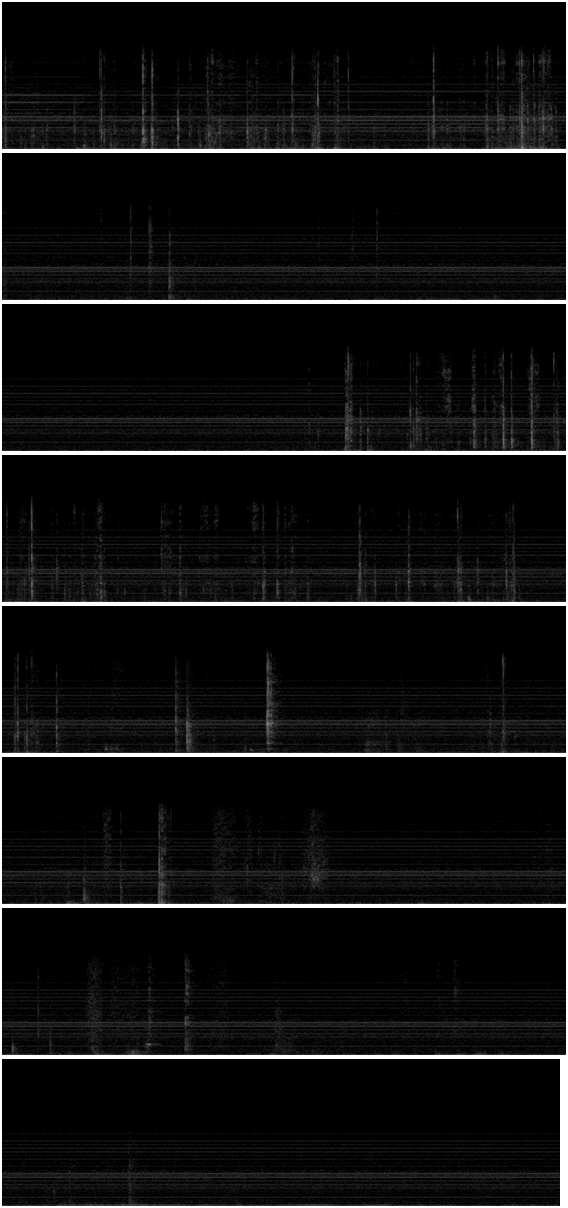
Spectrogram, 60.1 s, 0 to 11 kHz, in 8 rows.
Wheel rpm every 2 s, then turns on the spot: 0, 0, 0, 0, 0, 0, 0, 0, 0, 0, 0, 0, 0, 0, 0, 0, 0, 0, 0, 0, 0, 0, 0, 0, 0, 0, 0, 0, 0, 0.
none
